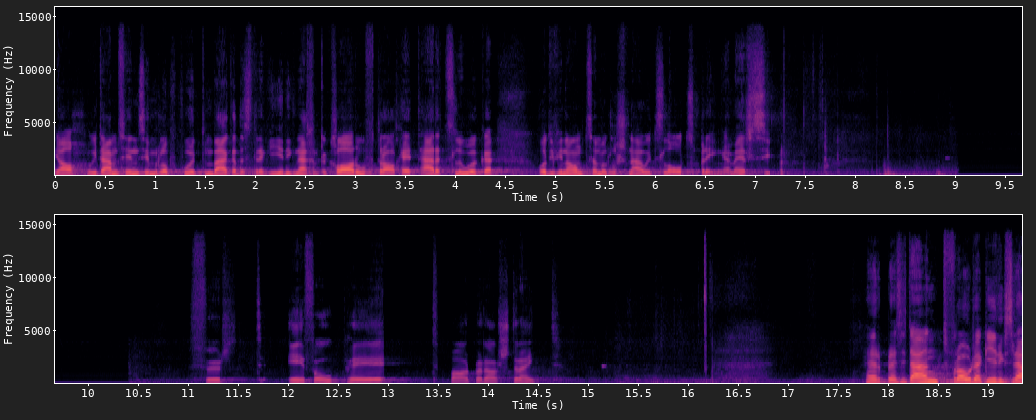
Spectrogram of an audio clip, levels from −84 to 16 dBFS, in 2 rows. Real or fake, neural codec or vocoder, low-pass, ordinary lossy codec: fake; autoencoder, 48 kHz, 128 numbers a frame, DAC-VAE, trained on Japanese speech; 14.4 kHz; none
